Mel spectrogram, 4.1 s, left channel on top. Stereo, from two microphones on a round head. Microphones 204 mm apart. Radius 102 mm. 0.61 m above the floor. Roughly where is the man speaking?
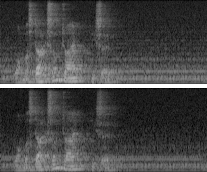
Left.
